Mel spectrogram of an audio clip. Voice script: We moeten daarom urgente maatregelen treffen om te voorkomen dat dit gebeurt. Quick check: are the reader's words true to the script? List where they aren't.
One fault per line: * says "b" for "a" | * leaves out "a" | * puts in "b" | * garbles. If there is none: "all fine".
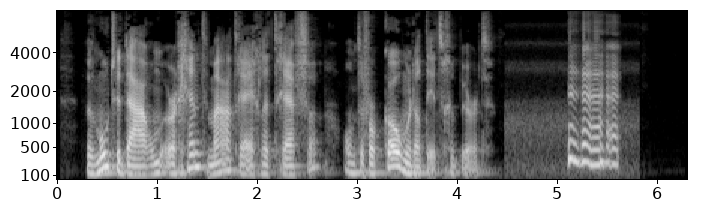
all fine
